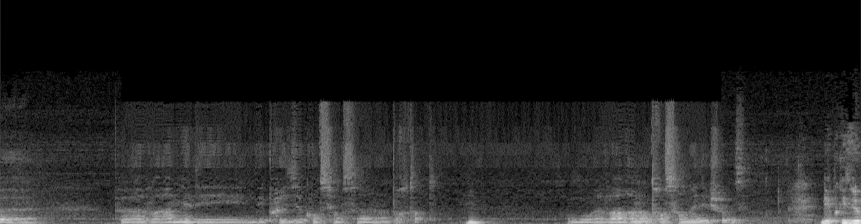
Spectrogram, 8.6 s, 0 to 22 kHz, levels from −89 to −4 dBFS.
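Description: From 1.2 to 7.2 s, an adaptive stream at a lower bitrate: nothing above 12.2 kHz, more codec artefacts, switching abruptly without any rebuffering gap.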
